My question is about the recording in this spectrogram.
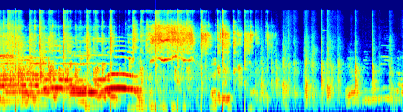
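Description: A small audience clapping and calling out at the end of a song. Voices are loudest over the first three seconds, then the applause thins out and dies away.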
